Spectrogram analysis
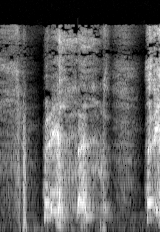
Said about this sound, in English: I know, the weed cough. The weed cough. It sounds like you're dying.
